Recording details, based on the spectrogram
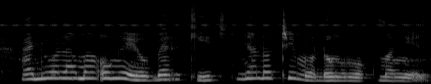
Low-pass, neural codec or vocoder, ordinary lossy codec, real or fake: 19.8 kHz; vocoder, 44.1 kHz, 128 mel bands every 512 samples, BigVGAN v2; none; fake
